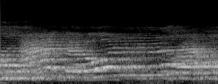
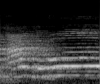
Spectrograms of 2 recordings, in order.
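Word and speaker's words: أجر: Ajrun. Nah, harus jelas ya. Jangan ajrul jangan. Karena ini izhar ya.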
